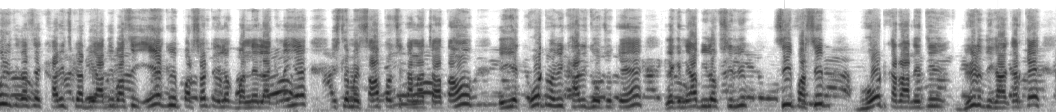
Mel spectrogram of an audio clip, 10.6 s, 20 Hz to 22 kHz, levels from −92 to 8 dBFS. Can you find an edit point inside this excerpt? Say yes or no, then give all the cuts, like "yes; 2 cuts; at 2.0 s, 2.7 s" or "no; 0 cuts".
no; 0 cuts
